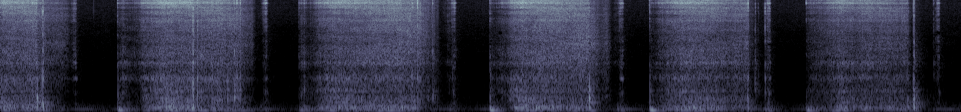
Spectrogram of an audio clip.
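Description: A serrated knife slices across a solid orange kinetic sand slab shaped as puzzle pieces and already cut into strips. Repeated gritty, rasping strokes of crunchy hiss and low grind are separated by brief silent pauses.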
